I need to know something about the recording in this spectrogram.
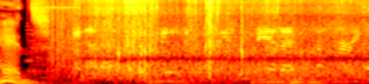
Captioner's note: radio chatter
